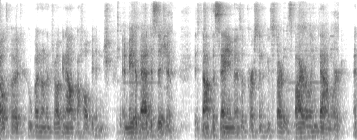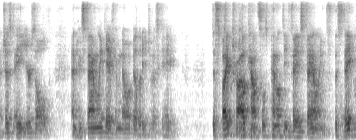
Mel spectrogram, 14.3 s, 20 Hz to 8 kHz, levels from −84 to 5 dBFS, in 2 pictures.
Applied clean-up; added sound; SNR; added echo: neural separator model SepFormer DNS4.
